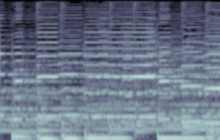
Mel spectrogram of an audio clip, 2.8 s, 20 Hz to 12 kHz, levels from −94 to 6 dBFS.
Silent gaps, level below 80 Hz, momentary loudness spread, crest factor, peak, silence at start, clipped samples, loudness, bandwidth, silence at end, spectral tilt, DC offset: none; -20 dBFS; 5 LU; 14 dB; -2 dBFS; 0 s; under 0.1%; -14 LUFS; 12 kHz; 0 s; -4.5 dB/octave; under 0.1%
